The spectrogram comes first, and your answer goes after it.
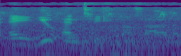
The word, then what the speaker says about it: aunt: Okay, so let's answer Roxana's question, which is, what is the difference in pronunciation between A-N-T and A-U-N-T? And the answer is, there is no difference. Now, some people will say my aunt, okay?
